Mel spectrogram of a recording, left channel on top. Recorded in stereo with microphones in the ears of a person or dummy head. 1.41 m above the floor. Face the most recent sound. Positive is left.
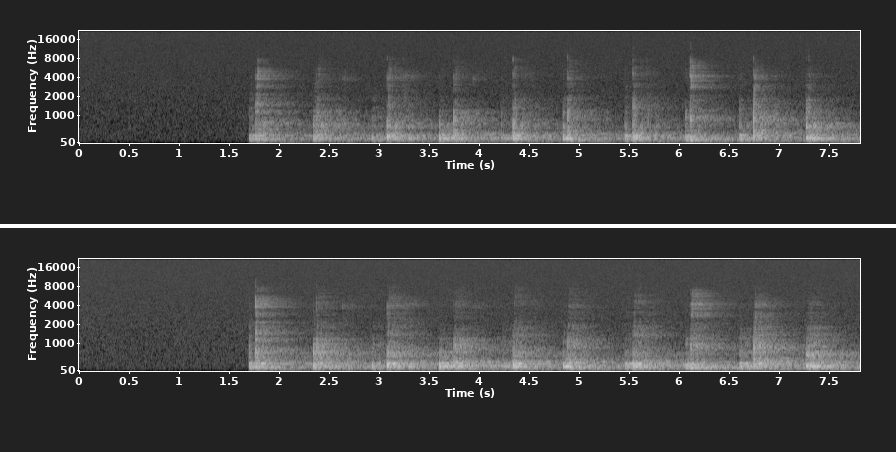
turn(degrees=60)  # may be behind; listen again after turning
